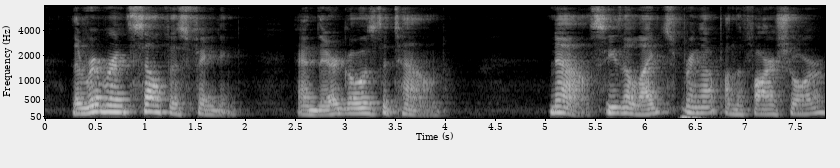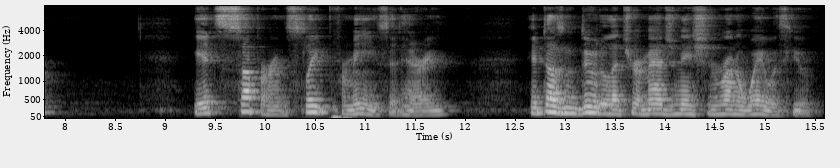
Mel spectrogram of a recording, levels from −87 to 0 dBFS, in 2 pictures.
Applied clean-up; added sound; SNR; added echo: none; Whoosh, swoosh, swish; 12 dB; reverberation time 0.5 s.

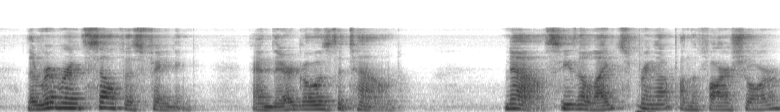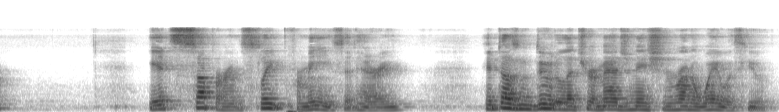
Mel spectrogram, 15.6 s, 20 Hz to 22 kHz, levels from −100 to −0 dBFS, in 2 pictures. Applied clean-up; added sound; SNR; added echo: neural separator model SepFormer DNS4.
